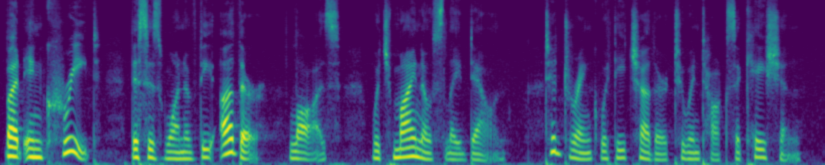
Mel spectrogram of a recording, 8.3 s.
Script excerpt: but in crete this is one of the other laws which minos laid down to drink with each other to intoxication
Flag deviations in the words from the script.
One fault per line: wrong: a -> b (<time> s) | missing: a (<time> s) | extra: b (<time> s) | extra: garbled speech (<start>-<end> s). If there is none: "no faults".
no faults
